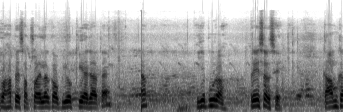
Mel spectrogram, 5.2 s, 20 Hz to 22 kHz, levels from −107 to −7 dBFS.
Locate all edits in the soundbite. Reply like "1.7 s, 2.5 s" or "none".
2.1 s

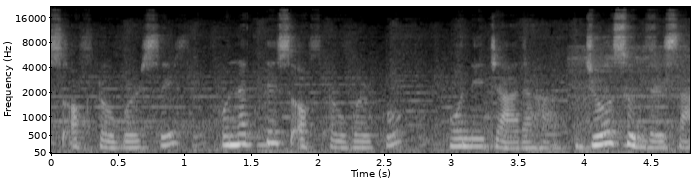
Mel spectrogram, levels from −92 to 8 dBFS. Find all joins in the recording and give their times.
3.8 s

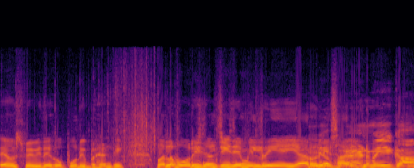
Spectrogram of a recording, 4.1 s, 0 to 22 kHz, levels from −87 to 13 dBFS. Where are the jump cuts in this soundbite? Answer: none

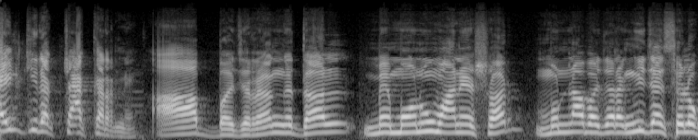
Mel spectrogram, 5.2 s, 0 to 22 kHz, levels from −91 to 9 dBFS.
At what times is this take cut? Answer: 1.1 s, 2.7 s

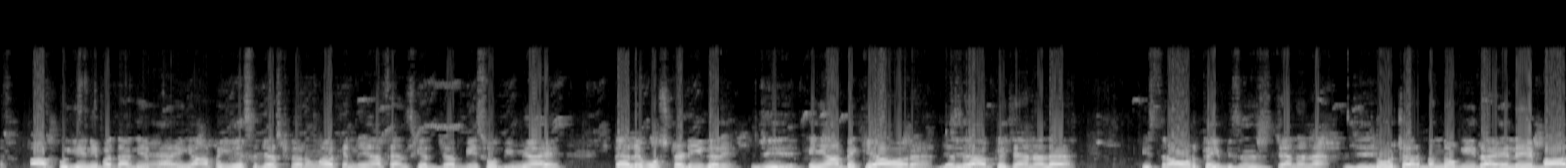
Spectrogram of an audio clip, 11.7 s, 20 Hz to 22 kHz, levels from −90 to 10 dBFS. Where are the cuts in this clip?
1.1 s

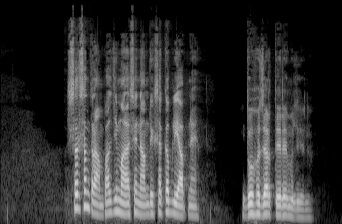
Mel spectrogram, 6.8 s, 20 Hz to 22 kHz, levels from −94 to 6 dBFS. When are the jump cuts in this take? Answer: none

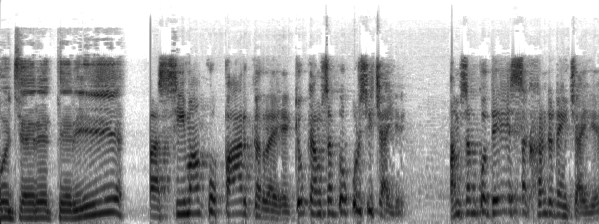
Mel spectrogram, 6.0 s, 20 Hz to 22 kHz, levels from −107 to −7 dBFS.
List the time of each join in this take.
none

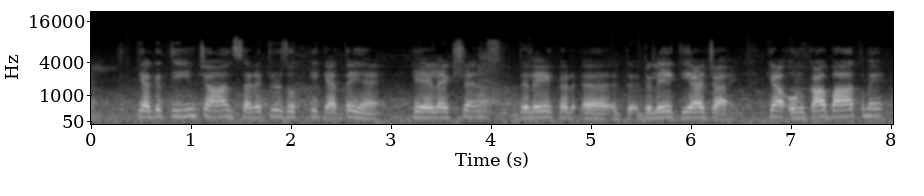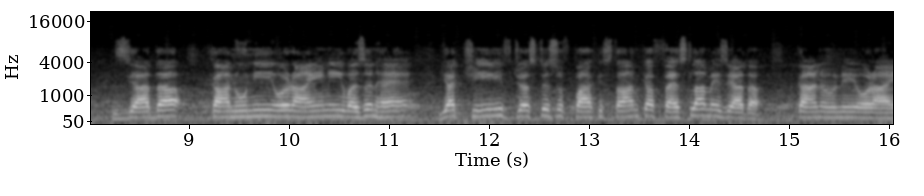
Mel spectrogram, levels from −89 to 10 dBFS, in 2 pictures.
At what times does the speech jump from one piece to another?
none

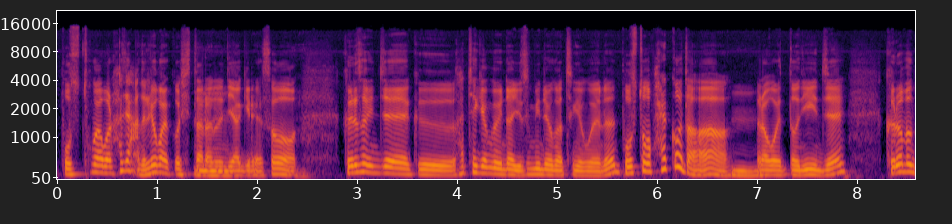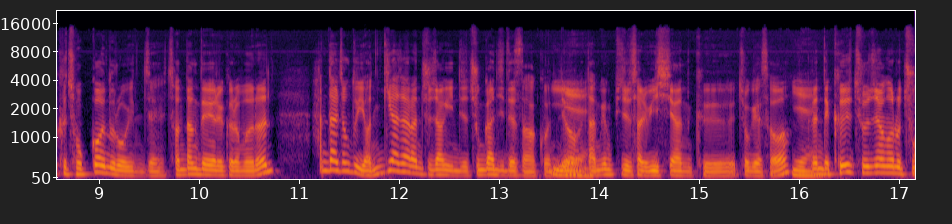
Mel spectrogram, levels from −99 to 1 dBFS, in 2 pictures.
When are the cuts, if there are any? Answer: 2.7 s

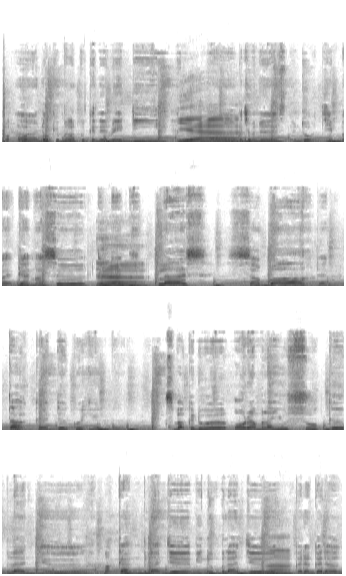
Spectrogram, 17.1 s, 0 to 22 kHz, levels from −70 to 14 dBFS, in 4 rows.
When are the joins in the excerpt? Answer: none

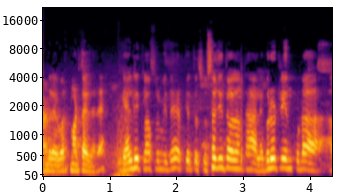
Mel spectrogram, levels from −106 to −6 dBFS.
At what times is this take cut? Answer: 1.0 s

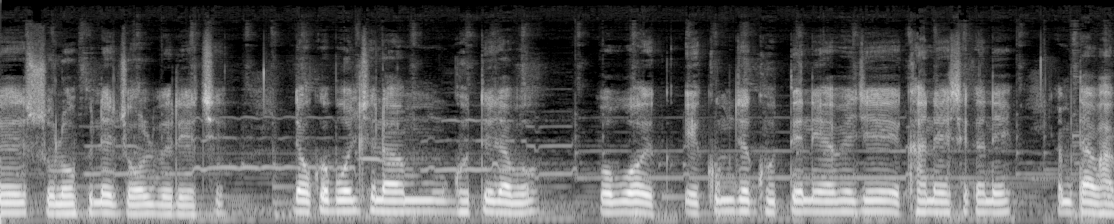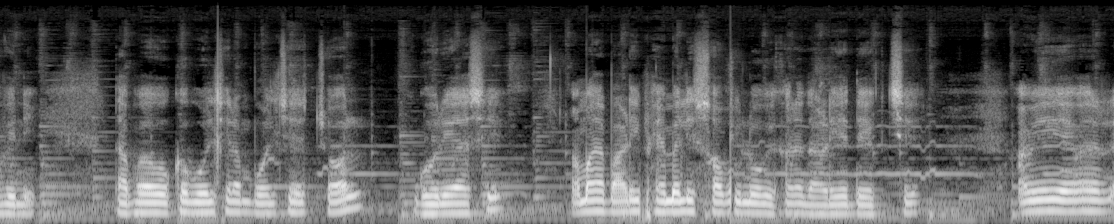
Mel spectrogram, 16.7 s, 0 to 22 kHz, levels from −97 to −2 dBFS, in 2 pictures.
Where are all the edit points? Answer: 13.8 s

